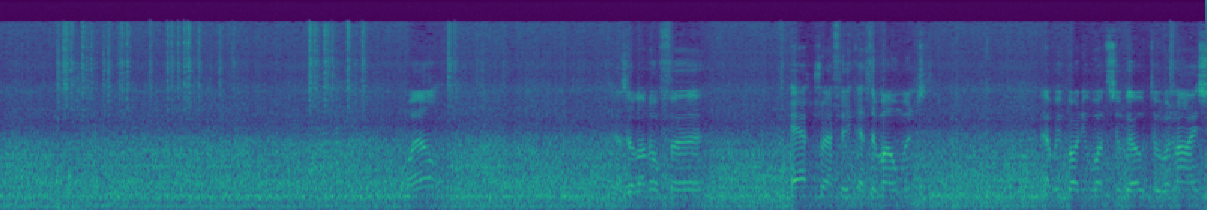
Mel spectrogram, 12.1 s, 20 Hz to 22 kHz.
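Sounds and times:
low engine hum: 0.0s - 12.0s
road and wind noise in car: 0.0s - 12.0s.

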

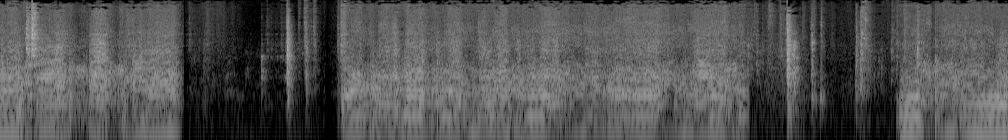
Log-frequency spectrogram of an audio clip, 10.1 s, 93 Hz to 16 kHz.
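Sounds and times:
tile vibrator buzzing: 0.0s - 1.8s, 3.4s - 7.5s, 9.0s - 10.0s.

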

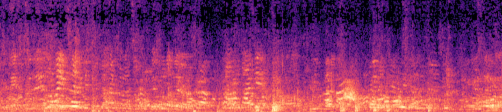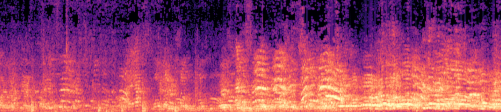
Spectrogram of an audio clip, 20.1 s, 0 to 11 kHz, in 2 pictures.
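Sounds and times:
children shouting and calling: 0.0s - 20.0s.

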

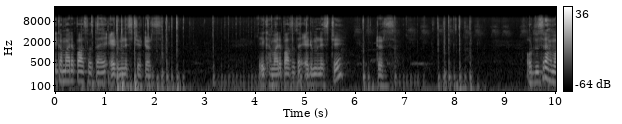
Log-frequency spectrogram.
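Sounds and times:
computer keyboard typing: 0.6s - 5.2s, 6.1s - 8.6s.

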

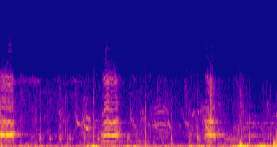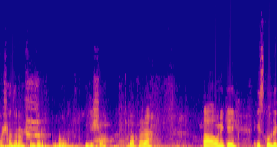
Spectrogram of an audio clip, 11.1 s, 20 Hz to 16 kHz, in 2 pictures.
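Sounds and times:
chickens calling: 0.0s - 11.0s.

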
